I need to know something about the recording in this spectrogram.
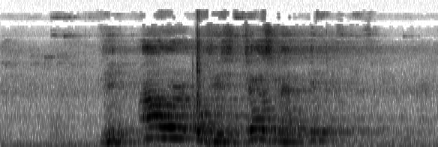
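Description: A middle-aged man speaks into a microphone over a loudspeaker.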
